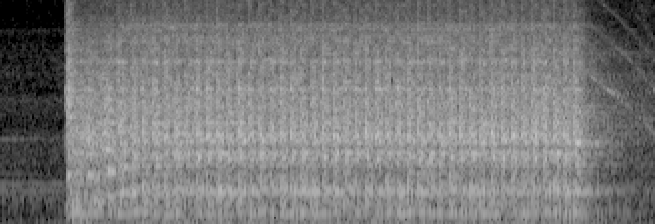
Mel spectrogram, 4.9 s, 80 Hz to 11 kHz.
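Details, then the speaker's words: 2000 Ford F-150 with fuel pump suspected, refuelled: even starter cranking at about three beats a second for four seconds, never catching; no fuel pressure because the fuel pump isn't turning, though its relay clicks. "It didn't want it to start. And it didn't want it to start because there's no fuel pressure. There's no fuel pressure because the damn pump is not turning."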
